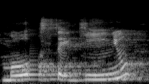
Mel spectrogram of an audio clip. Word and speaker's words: morceguinho: E quando nós pronunciamos o gui, nós não escutamos o som da vogal U, ok?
